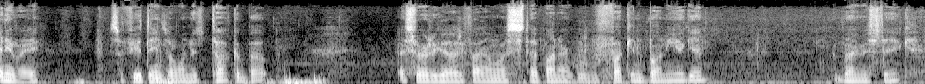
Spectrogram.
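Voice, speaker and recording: A man's somewhat breathy voice with a dark, mellow tone, fairly even intonation and long, frequent pauses. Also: medium pitch for a man, moderate pace. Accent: American. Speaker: vlogger. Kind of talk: casual monologue vlog. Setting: outdoors in a park, cold. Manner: hesitant, many fillers.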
